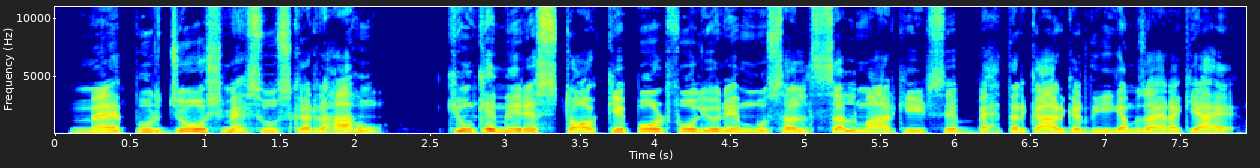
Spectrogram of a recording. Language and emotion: Urdu, happy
